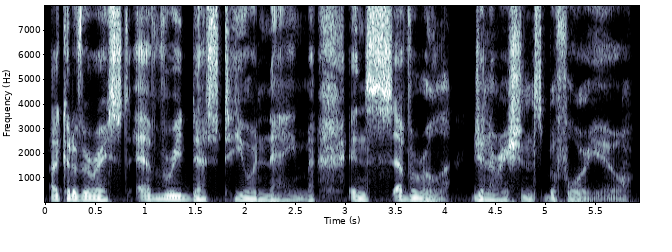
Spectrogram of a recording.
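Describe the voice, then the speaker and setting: A man playing a possessive, lovesick wealthy nobleman in a romantic audio roleplay, speaking formally and deliberately to the listener. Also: fairly low pitch, breathy edge. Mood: smug, reproachful. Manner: formal, measured, deliberate phrasing.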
